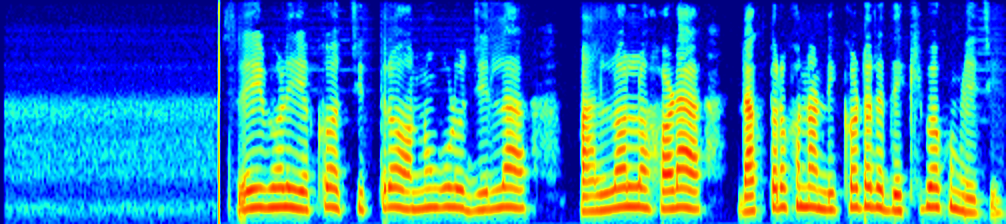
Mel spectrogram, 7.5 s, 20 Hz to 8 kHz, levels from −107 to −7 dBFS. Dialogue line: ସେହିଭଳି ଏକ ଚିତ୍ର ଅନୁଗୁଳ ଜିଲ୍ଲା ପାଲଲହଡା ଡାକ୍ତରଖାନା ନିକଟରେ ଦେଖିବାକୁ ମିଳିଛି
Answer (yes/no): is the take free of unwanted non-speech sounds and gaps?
yes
